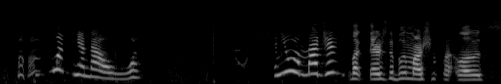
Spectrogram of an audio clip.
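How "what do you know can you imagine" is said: high, little cartoon mouse voice. Voicing Mickey while hunting ingredients in a game, in a Minnie Mouse voice. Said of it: "This is definitely more Minnie Mouse".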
